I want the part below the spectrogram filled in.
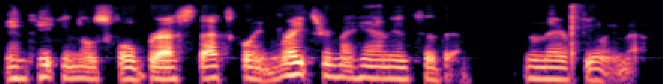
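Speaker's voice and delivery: ordinary talk, nothing marked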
